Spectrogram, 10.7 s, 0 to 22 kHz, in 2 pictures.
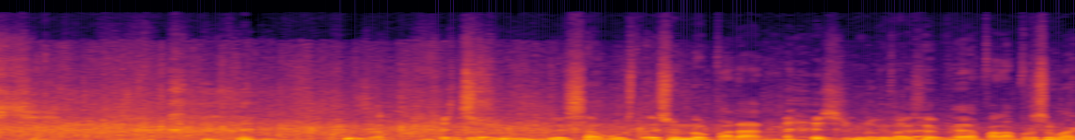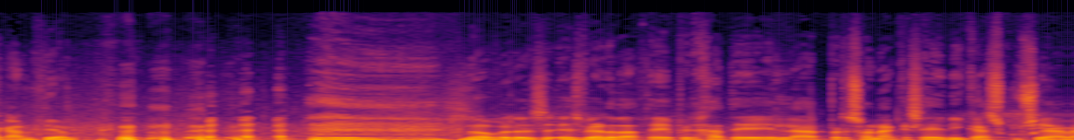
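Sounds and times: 
applause from a group of people: 0.0s - 7.6s
faint murmur of voices: 0.0s - 7.8s
laughter: 0.2s - 7.8s
speech: 1.0s - 10.7s.

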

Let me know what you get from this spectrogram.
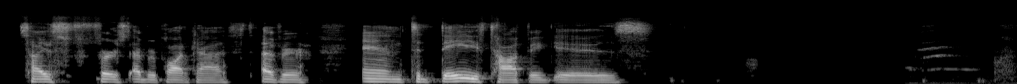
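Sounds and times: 
speech: 0.2s - 6.5s
pet cat meowing: 9.1s - 9.9s.

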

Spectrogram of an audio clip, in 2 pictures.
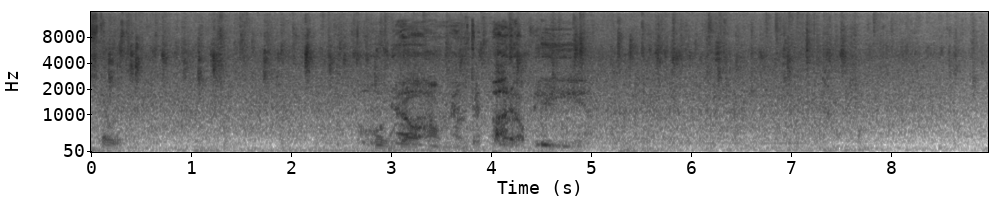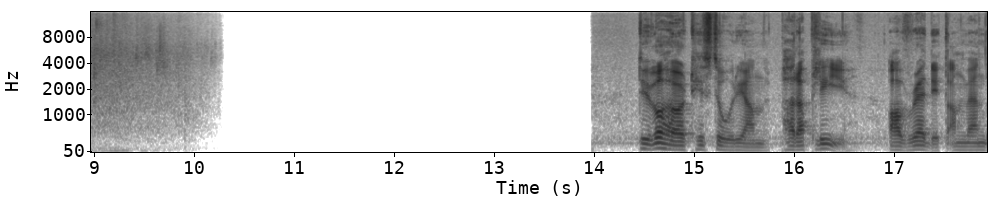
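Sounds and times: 
heavy rain pouring down: 0.0s - 10.3s
voice murmuring: 2.7s - 5.0s
speech: 14.5s - 17.9s.

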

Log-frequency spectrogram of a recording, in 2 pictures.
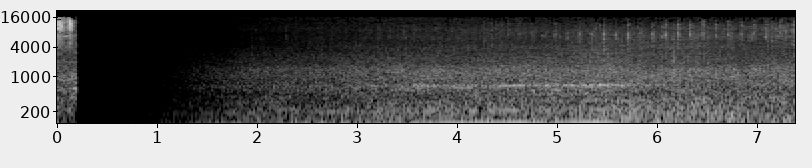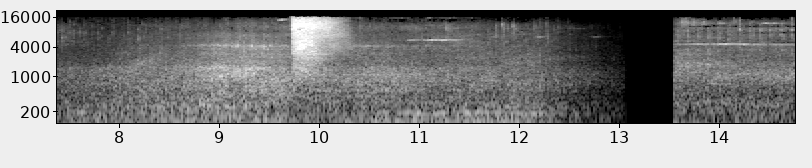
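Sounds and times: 
heavy train rumbling: 1.3s - 13.0s, 13.6s - 14.7s
train air brakes hissing: 9.6s - 11.4s.

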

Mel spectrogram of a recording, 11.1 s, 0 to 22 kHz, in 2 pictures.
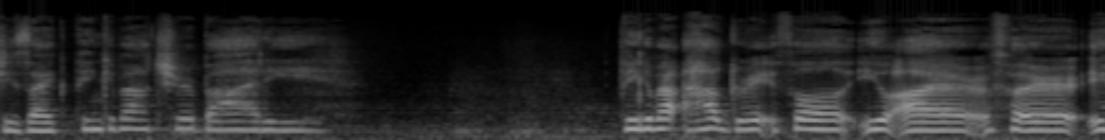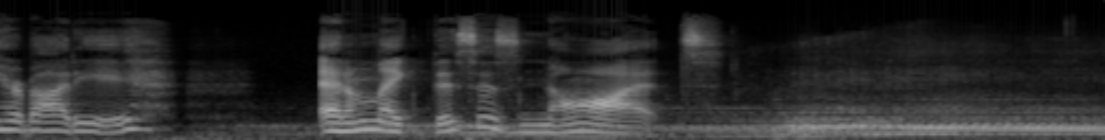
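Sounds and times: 
speech: 0.0s - 1.8s, 3.1s - 6.4s, 7.1s - 9.8s
loud car engine revving outside an apartment: 5.9s - 11.0s.

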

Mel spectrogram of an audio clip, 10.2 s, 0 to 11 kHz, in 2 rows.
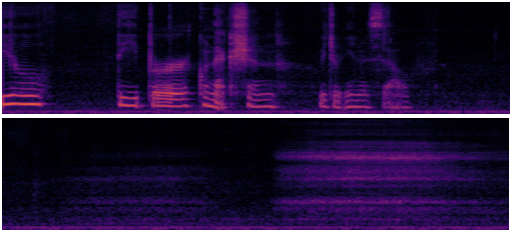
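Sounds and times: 
speech: 0.0s - 0.5s, 1.2s - 4.2s
slow deep breath during a meditation breathing exercise: 5.6s - 10.1s.

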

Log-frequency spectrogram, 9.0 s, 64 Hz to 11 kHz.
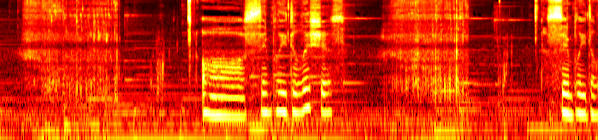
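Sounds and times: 
coffee pouring on a farm: 0.3s - 2.6s, 5.8s - 7.7s
speech: 3.1s - 5.2s, 8.4s - 8.9s.

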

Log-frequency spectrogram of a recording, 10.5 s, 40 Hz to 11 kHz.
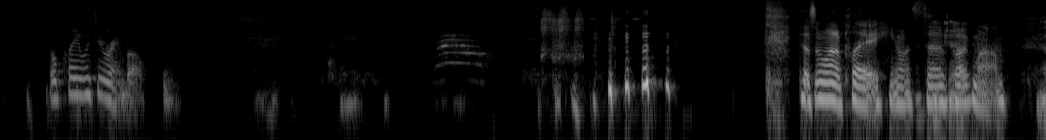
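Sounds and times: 
speech: 0.5s - 1.8s, 5.4s - 6.8s, 8.0s - 10.4s
cat meowing and chirping: 4.4s - 4.9s
laughter: 5.4s - 6.8s, 9.2s - 10.4s.

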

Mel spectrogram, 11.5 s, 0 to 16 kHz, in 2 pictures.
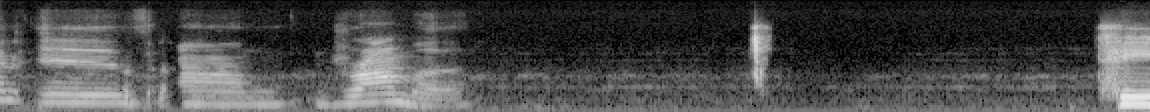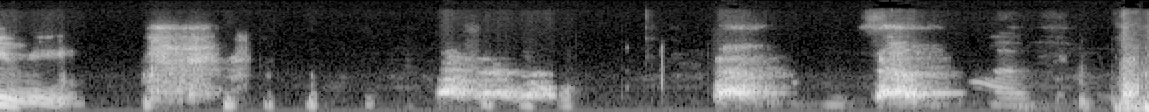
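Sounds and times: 
speech: 0.0s - 2.5s, 5.5s - 7.3s, 9.3s - 11.4s
dogs barking: 7.9s - 8.7s, 9.3s - 10.6s.

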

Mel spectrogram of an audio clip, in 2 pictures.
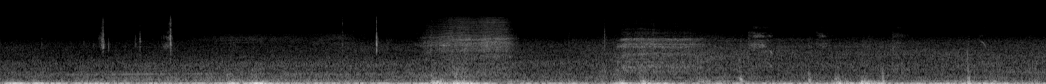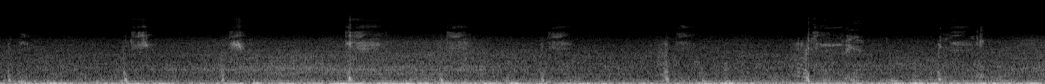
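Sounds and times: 
steady low engine-like rumble: 0.0s - 20.9s
person inhaling smoke: 4.2s - 5.2s, 6.1s - 7.7s.

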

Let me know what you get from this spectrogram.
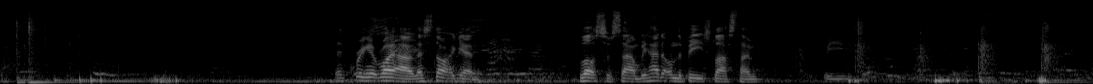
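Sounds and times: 
faint shuffling: 0.0s - 10.9s
speech: 3.4s - 5.1s, 5.8s - 8.8s
sharp hand claps: 8.0s - 10.7s.

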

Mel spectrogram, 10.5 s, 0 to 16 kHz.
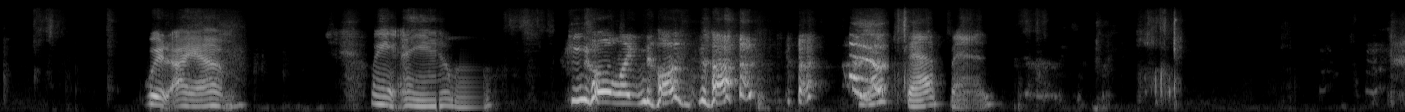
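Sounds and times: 
paper rustling and crinkling in a folder: 0.1s - 1.0s
speech: 1.1s - 1.9s, 2.6s - 5.8s, 6.4s - 7.5s
laughter: 4.8s - 6.6s.

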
